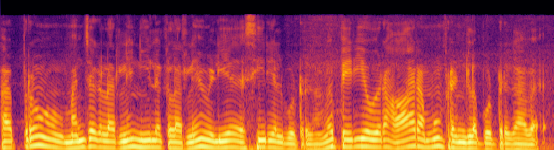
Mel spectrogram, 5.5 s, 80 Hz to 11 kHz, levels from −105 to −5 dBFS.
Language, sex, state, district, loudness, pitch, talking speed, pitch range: Tamil, male, Tamil Nadu, Kanyakumari, -11 LUFS, 140 Hz, 150 wpm, 130-155 Hz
